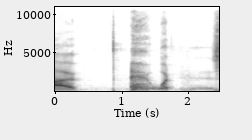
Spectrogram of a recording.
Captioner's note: clears throat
